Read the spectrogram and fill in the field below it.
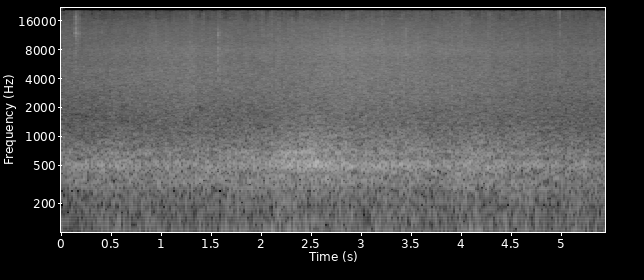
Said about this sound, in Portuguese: Para isso, eu começo a pensar em sons que existem em um parque pela manhã. Então vou elencar e ir adicionando eles aqui: vento, farfalhar de grama e árvore por causa do vento,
